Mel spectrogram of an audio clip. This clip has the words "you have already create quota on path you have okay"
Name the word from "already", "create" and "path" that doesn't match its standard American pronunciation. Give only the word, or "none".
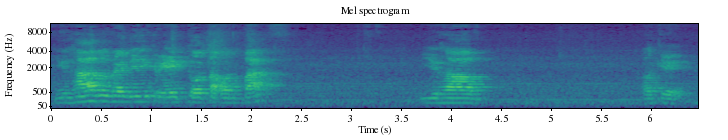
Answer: path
